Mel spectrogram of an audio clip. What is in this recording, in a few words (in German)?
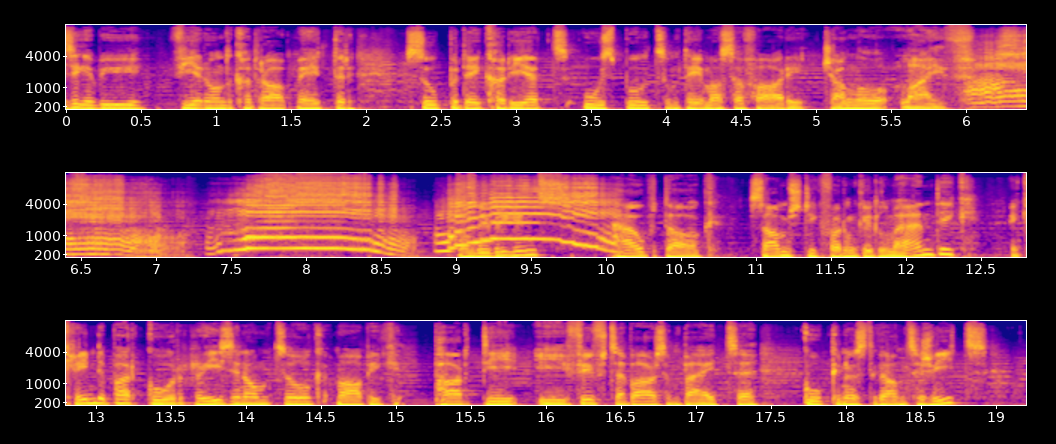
Der Präsident von der goldauer fasnacht im Interview im Radio Pilatus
